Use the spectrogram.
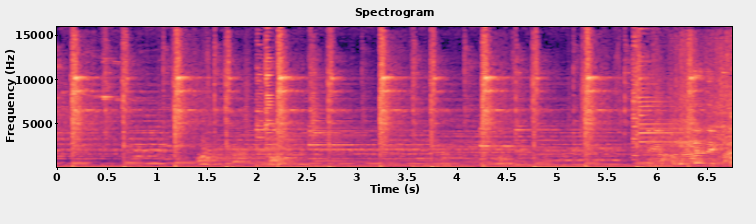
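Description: Dogs yip and bark inside a crowded dog cafe in Korea, with short bursts partly buried under loud, steady background music.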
